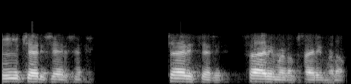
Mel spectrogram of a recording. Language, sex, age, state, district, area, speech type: Tamil, male, 45-60, Tamil Nadu, Perambalur, urban, conversation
